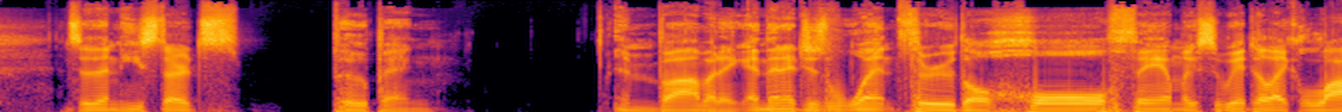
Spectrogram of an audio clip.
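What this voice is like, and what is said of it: Usual voice. Nothing is said of it.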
